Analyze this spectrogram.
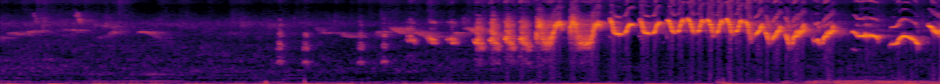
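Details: Chinese hwamei in the rain: faint scattered notes at first, then a loud, fast outpouring of warbling, wavering whistled phrases that keeps going to the end.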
